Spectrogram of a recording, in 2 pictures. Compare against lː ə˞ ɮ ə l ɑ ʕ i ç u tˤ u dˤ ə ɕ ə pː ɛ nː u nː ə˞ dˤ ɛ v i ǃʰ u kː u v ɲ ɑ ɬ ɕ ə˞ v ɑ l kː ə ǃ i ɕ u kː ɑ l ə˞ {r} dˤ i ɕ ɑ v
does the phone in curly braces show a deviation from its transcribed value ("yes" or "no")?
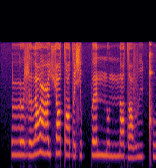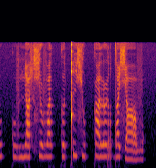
no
